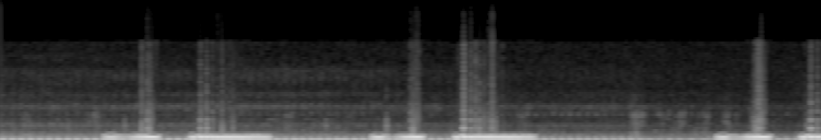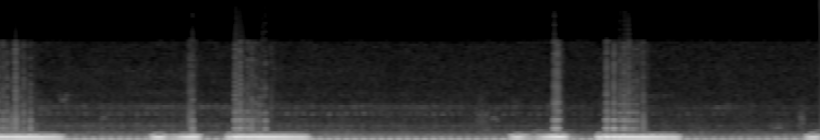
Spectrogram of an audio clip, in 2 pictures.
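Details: Spotted dove trained as a hunting decoy, a new young bird on its second outing, steadily repeating low cooing phrases of two short notes and a long coo, about every one and a half seconds, over a low hum.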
